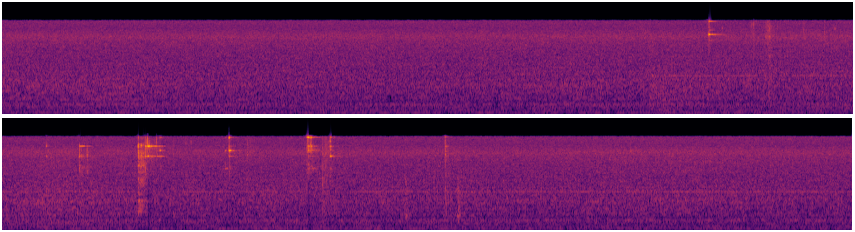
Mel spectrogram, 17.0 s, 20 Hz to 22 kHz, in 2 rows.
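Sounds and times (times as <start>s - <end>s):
electric fan rushing: 0.0s - 17.0s
metal parts clinking: 9.0s - 11.0s, 11.6s - 12.0s.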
